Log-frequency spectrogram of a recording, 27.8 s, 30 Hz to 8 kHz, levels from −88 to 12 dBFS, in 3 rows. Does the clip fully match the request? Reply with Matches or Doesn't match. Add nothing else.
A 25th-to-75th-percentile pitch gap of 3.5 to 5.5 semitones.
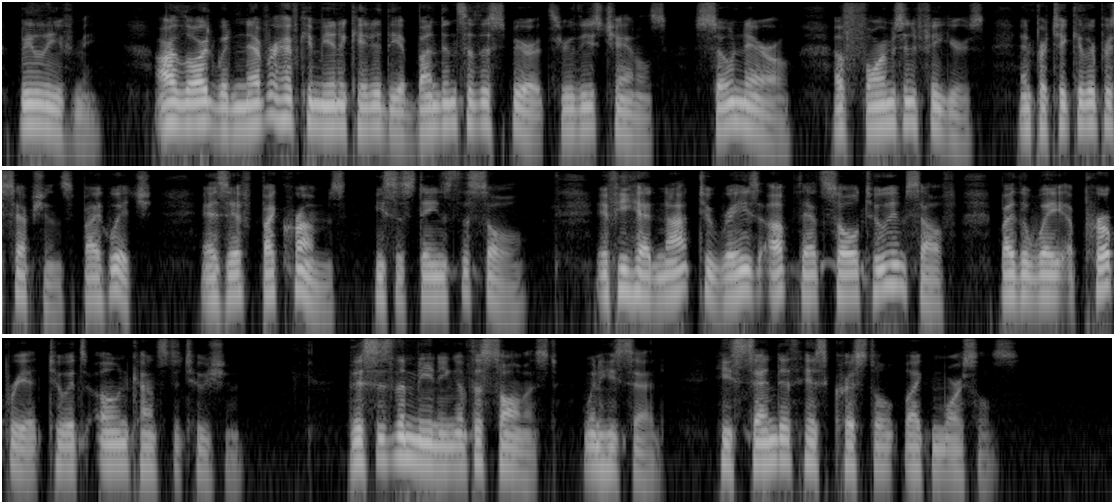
Matches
